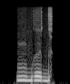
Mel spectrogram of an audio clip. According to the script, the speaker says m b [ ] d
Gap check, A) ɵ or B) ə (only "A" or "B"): B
